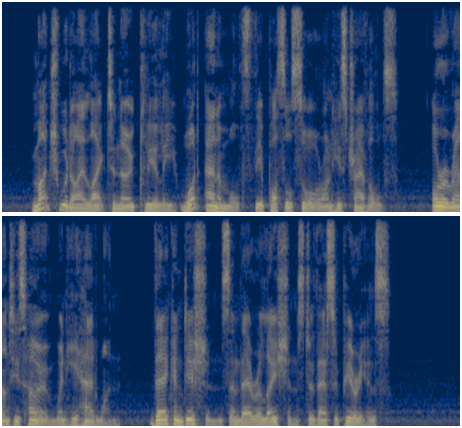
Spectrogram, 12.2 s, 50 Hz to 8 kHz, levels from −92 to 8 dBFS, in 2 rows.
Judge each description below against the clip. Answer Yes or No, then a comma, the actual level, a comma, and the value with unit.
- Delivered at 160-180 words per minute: No, average, 150 wpm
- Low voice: Yes, low, 110 Hz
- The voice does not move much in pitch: No, wide, 5.4 semitones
